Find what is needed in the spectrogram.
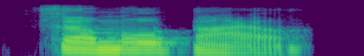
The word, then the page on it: Thermopile: Indian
